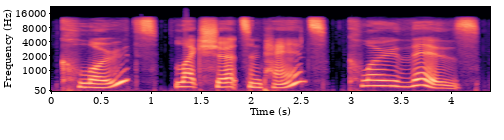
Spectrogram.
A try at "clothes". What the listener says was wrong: Ah, that's the mistake. You're saying clothes with 2 syllables and a Z at the end. It's actually clothes, 1 syllable, and it ends with a th-Z sound, not just Z. Yes, clothes. It rhymes with oaths, not closes.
